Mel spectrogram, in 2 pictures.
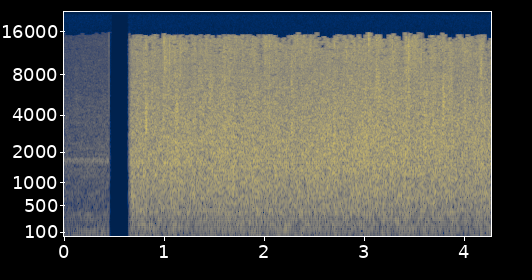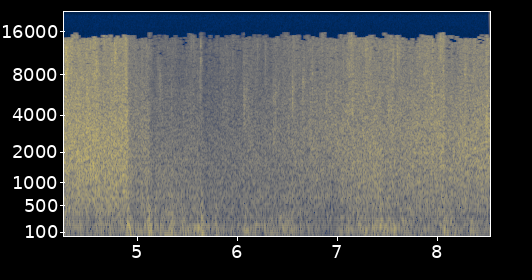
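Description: Heavy rain pouring down, a dense steady hiss that starts suddenly about half a second in. About five seconds in it turns deeper, with a low rumble under the rain.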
